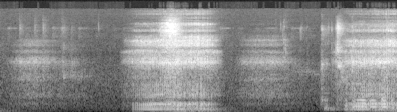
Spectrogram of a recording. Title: Snoring like a train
